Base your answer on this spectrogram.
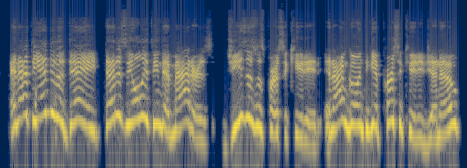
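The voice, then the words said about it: Man putting on female voice. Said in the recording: “let me do a female voice.”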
